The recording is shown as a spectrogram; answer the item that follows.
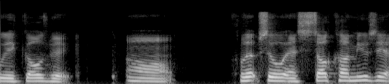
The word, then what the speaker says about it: soca: And also it goes with calypso and soca music. I think that's pronounced like soca, SOCA.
